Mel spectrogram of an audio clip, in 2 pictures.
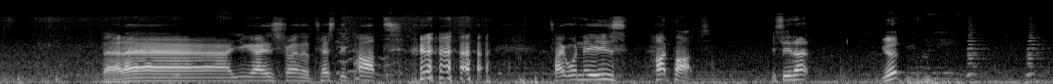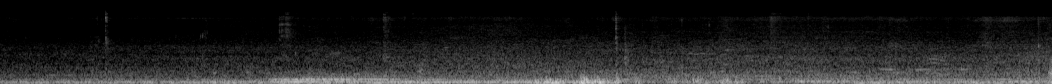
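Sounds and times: car driving past: 13.0 - 17.1.

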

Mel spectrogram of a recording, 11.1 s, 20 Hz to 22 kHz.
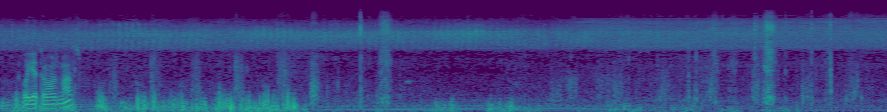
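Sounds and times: high insect chorus: 0.0 - 11.0
footsteps on dirt: 0.9 - 4.9, 6.8 - 10.9.

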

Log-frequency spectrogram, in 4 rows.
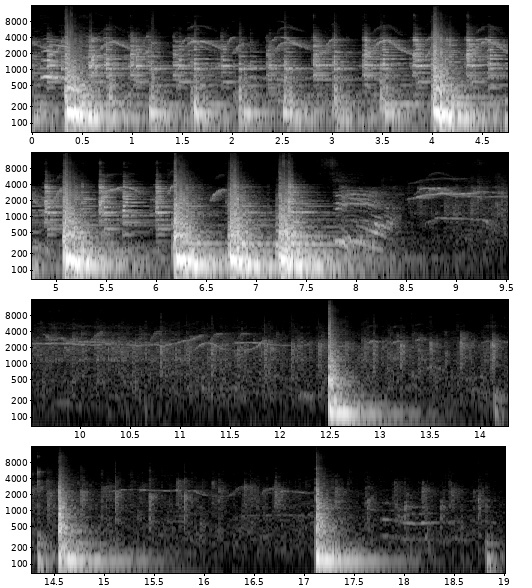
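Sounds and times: people clapping: 0.0 - 3.8, 8.1 - 19.0
high wavering whistles: 0.0 - 7.0, 8.5 - 12.0
large drum strikes: 4.0 - 7.8.

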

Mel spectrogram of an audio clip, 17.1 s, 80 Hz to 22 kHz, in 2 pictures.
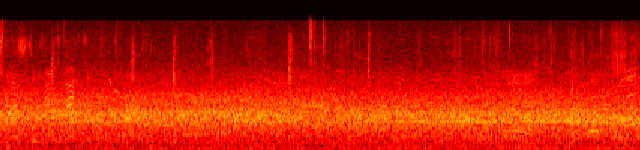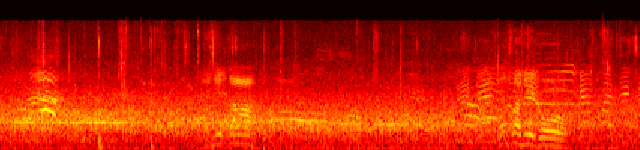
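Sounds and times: players shouting: 5.9 - 17.0.

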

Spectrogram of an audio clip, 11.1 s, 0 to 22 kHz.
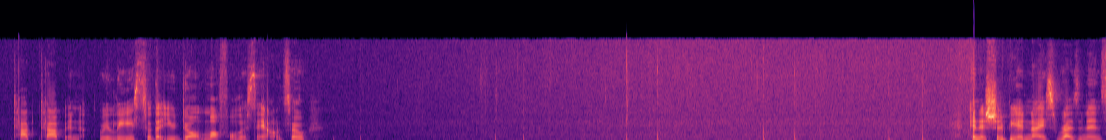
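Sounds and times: finger taps on a bare back: 4.9 - 5.4, 6.1 - 6.8, 7.6 - 8.2, 8.8 - 9.4.

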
